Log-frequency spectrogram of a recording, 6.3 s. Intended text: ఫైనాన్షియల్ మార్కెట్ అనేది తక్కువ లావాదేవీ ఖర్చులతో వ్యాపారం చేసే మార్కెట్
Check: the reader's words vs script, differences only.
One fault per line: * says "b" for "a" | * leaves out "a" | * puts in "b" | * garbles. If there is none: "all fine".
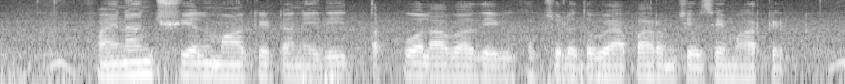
all fine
